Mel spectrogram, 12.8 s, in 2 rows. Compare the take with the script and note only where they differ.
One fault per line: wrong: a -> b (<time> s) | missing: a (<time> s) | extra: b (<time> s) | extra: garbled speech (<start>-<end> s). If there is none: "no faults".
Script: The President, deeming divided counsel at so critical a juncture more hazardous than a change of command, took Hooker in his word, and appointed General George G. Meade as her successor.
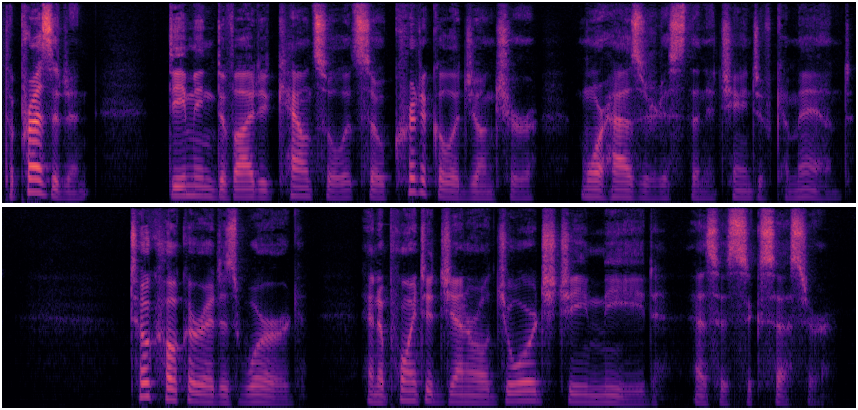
wrong: in -> at (7.9 s)
wrong: her -> his (11.8 s)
